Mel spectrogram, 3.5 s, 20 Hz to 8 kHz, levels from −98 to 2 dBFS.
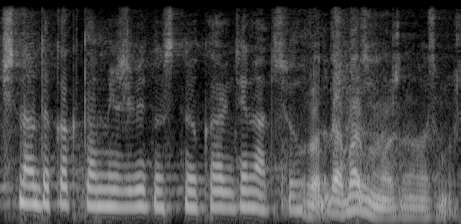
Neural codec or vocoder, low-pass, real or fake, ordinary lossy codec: codec, 16 kHz, 4 kbps, FreqCodec, larger model; 7.2 kHz; fake; none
